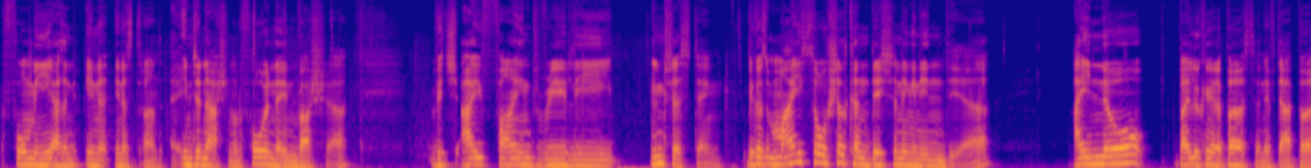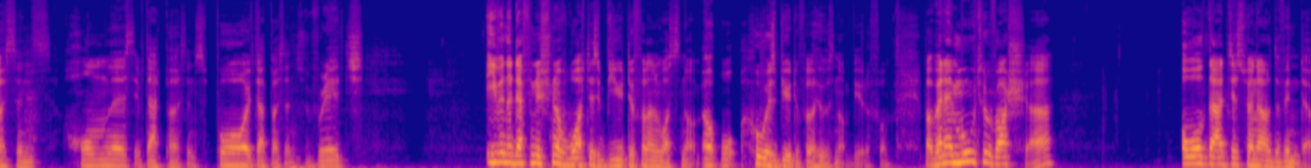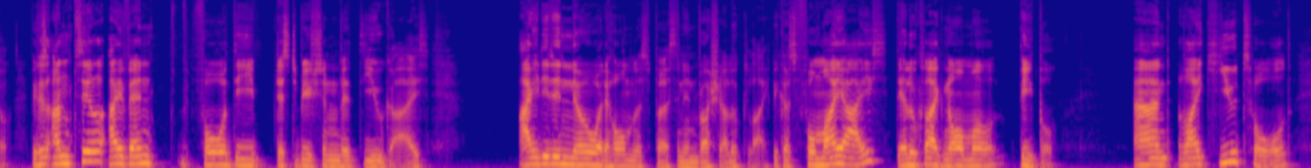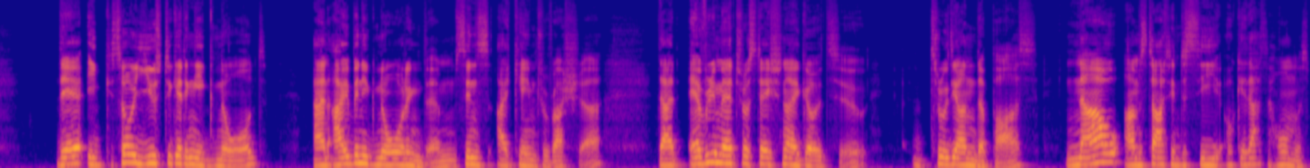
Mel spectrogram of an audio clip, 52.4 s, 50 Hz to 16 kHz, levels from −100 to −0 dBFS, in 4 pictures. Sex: male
